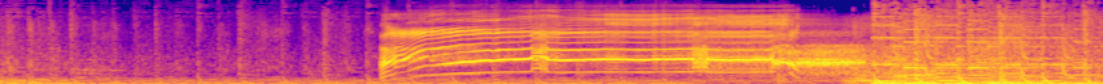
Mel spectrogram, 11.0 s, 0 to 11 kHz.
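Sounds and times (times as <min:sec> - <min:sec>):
high held vocal cry: 0:03.8 - 0:08.6
music with a heavy beat: 0:08.7 - 0:11.0.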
